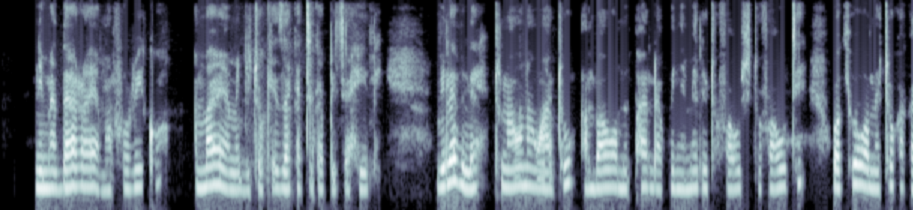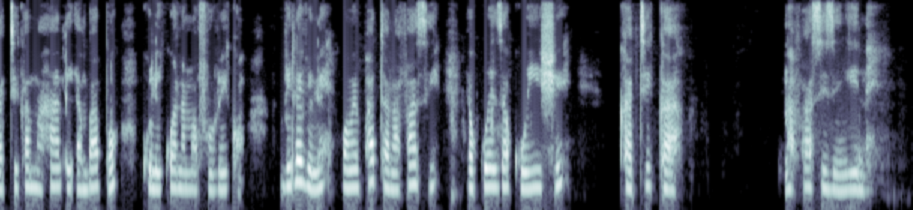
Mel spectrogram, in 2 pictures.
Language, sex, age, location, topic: Swahili, female, 18-24, Kisumu, health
